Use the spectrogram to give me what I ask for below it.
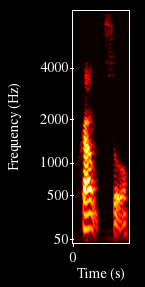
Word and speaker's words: Krautzel: Krautzel, I believe is the way he pronounces his name.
